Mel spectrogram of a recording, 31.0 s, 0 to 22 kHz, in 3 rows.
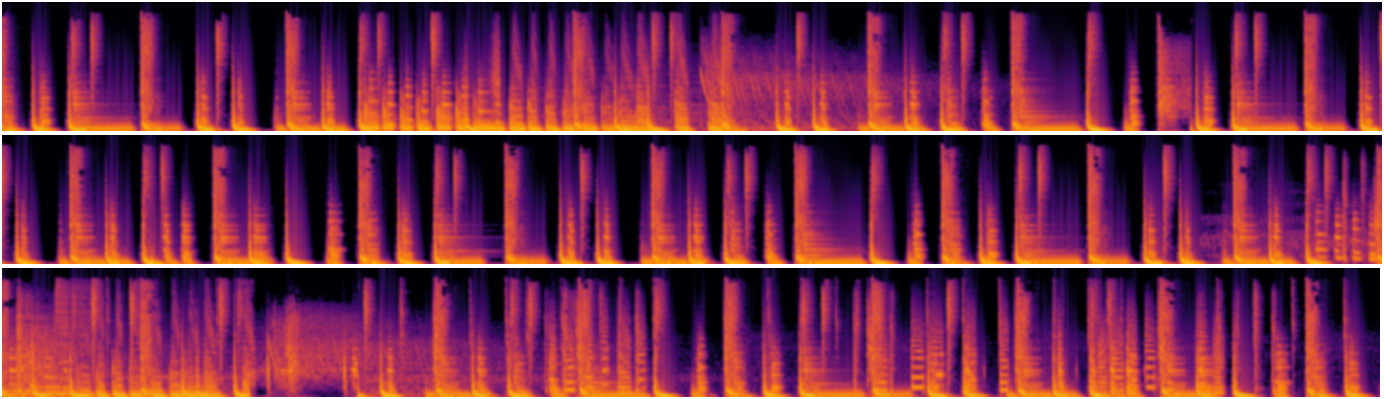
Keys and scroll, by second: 2.1-3.1 typing.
